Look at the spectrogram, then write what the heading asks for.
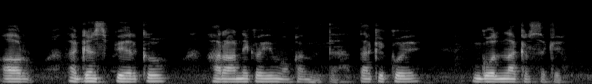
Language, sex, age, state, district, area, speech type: Urdu, male, 18-30, Bihar, Gaya, urban, spontaneous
